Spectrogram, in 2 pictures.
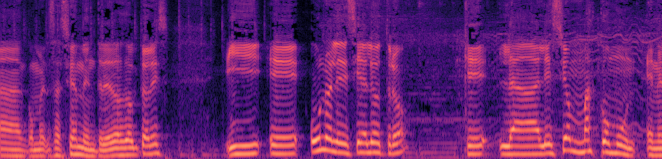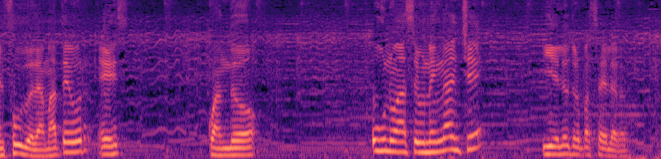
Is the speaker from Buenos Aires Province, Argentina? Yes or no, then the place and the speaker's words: yes; Buenos Aires Province, Argentina; Dicen que los porteños somos. Sí. Ah, somos. Nosotros somos de Gran Buenos Aires.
